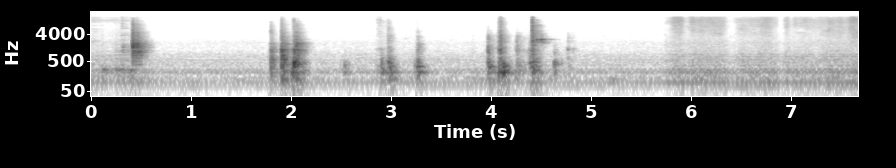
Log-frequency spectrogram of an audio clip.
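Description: A lid is set onto a kitchen mixer after milk is poured in: several short plastic knocks and clatters come in uneven bursts, then a softer steady rustling noise continues to the end.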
